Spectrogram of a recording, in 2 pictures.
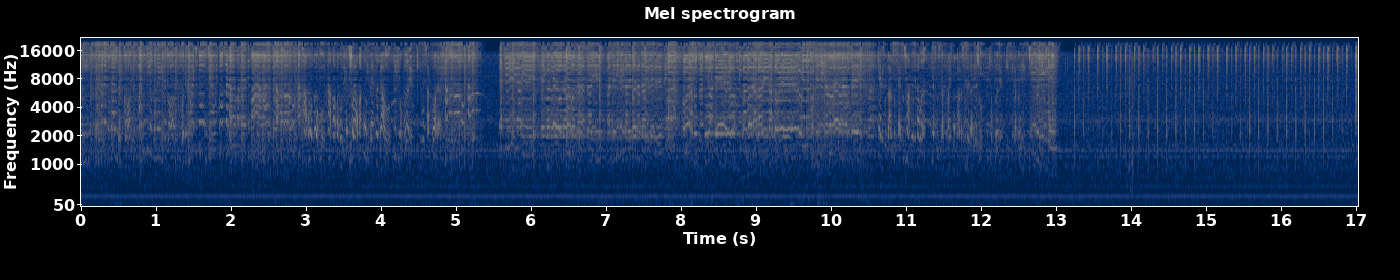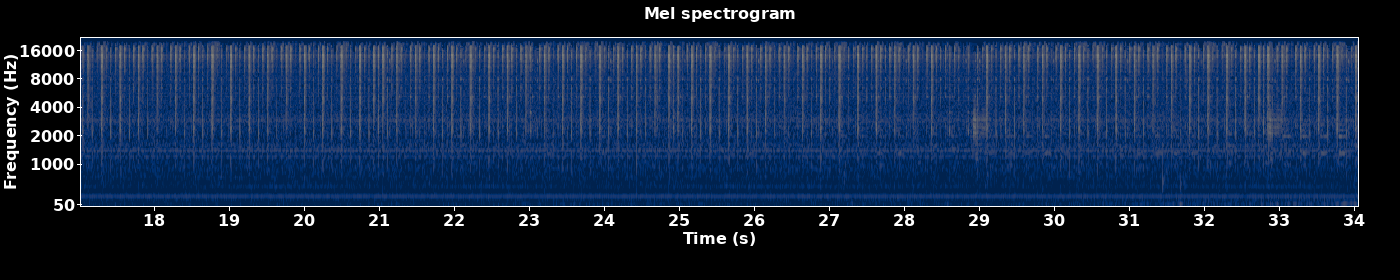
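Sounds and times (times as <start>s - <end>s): faint steady hum: 0.0s - 34.0s
faint regular ticking: 13.2s - 34.0s.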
